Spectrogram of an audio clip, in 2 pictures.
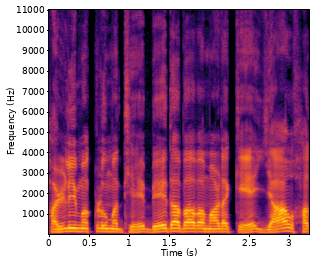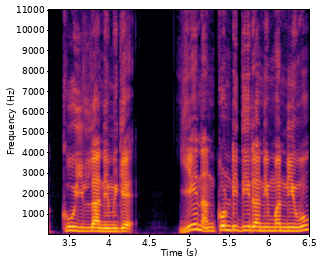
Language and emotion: Kannada, angry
